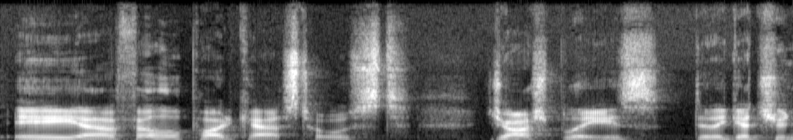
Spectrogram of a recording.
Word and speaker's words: Blais: fellow podcast host josh blaise did i get your name right do they get the pronunciation rate uh well it is blade but i like blaze better so let's go with that that's all good there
